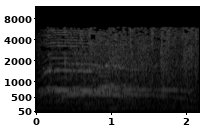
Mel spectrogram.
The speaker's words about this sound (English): Give her a cheer.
